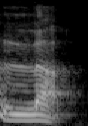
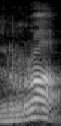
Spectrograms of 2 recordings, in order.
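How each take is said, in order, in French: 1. La syllabe commence par un son L. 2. La syllabe commence par un R roulé. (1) "c'est pas la" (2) "faire un peu rouler ta langue"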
